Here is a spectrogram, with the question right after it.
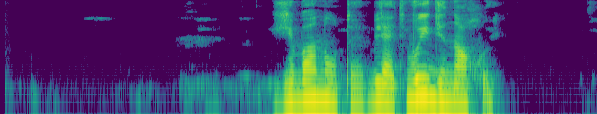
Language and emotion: Russian, angry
